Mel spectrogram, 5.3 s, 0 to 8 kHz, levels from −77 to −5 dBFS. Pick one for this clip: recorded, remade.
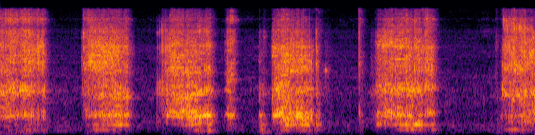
remade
